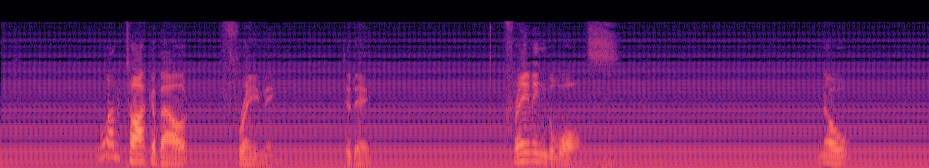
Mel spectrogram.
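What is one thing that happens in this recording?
An older man speaks calmly in short phrases with pauses.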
